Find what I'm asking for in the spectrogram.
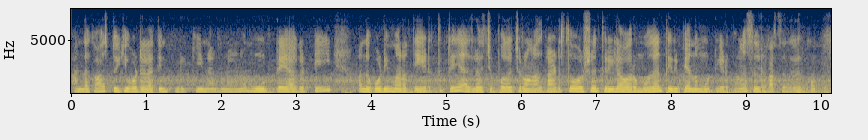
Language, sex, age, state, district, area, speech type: Tamil, female, 18-30, Tamil Nadu, Thanjavur, rural, spontaneous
